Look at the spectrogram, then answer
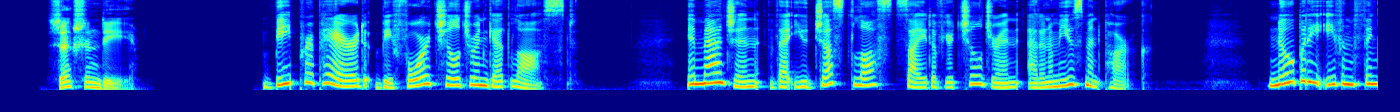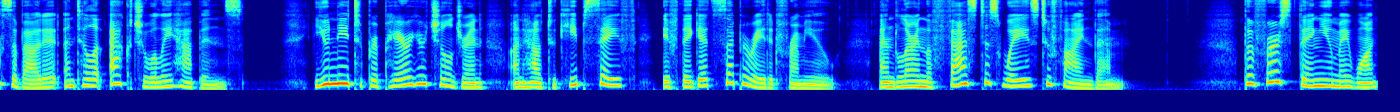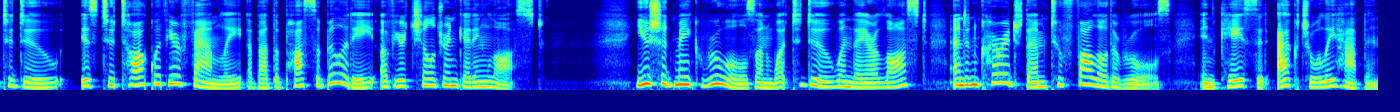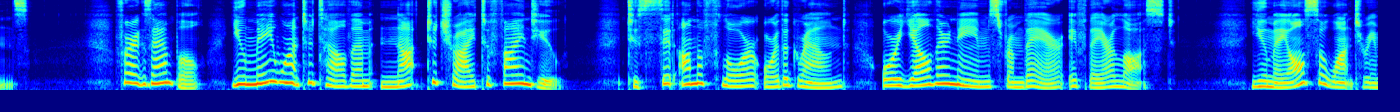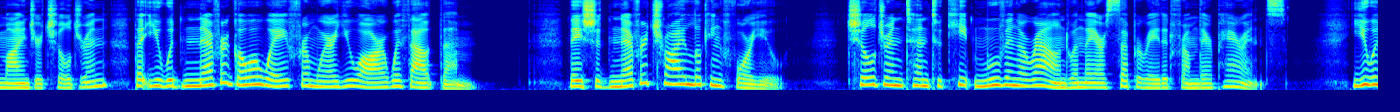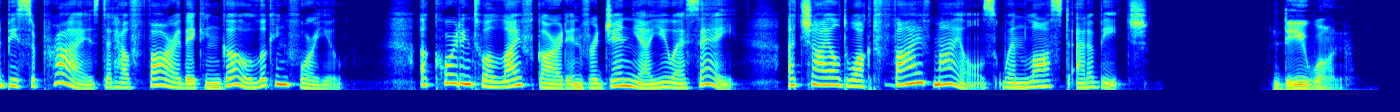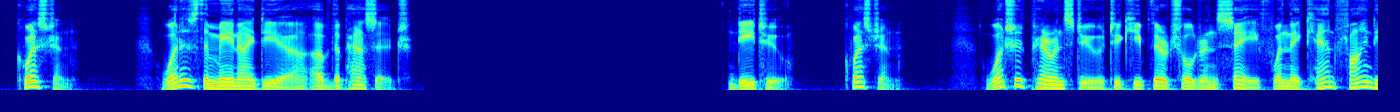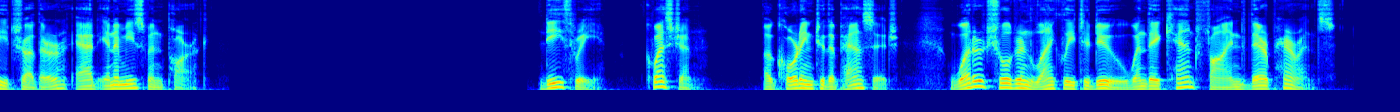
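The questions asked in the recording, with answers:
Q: What is the main idea of the passage?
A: Parents should prepare their children before they get lost

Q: What should parents do to keep their children safe when they can't find each other at an amusement park?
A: Make rules about what to do when lost and encourage children to follow them

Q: According to the passage, what are children likely to do when they can't find their parents?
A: Keep moving around looking for their parents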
